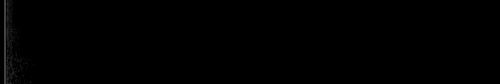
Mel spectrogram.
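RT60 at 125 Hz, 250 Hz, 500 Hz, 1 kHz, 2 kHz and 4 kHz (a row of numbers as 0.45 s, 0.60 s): 1.9 s, 1.5 s, 1.5 s, 1.5 s, 1.1 s, 1.0 s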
